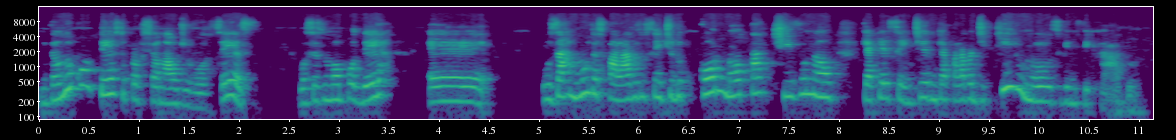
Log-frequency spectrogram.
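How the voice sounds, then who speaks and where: A woman's voice: a little high, expressive, mellow. Woman teacher, patient explainer, draws out key words, frequent check-ins. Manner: explains patiently, ends phrases with "tá?"; slows down to stress key words. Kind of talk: recorded spelling lesson.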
